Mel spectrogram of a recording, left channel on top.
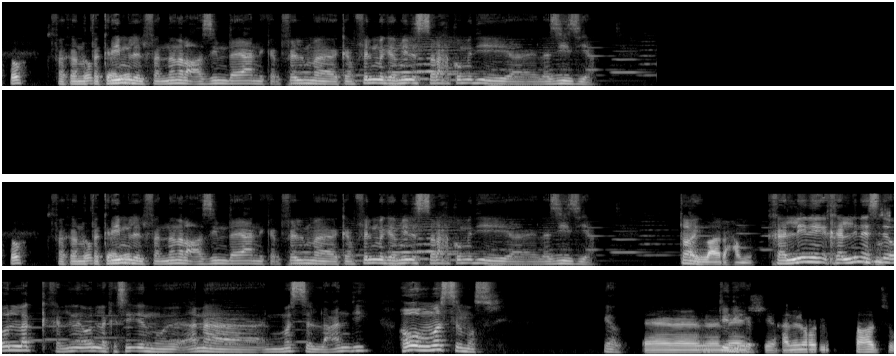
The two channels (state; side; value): drops out; left; at 6.6 s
